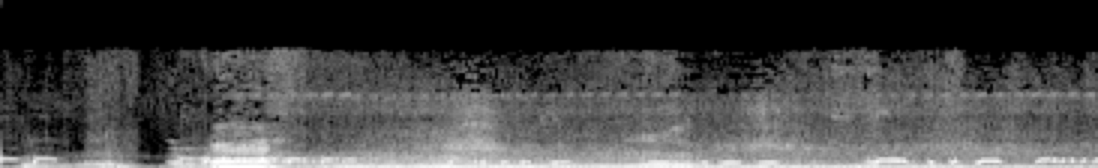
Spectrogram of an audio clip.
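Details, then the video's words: Tame village cattle in a herd, calling to their companions: a short higher cry, then a long, low, steady moo of about two and a half seconds that bends at the end. Small birds chirp repeatedly in the background. "suara kerumunan sapi lucu memanggil kawannya"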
